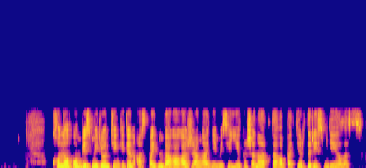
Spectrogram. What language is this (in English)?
Kazakh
